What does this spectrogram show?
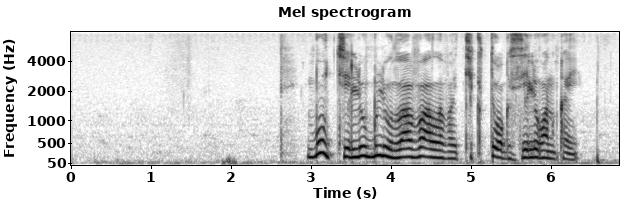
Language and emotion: Russian, angry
